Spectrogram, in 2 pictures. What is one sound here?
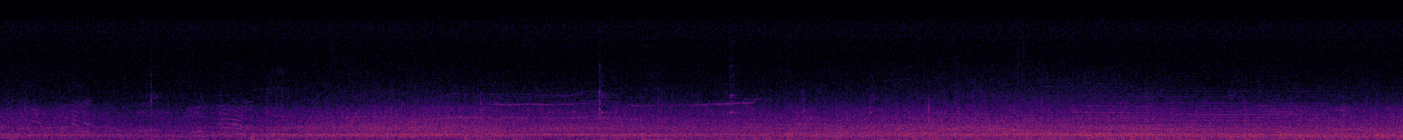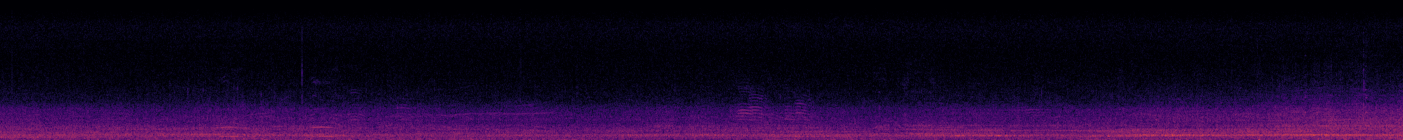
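A large stadium crowd murmurs and cheers steadily, swelling louder near the end.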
